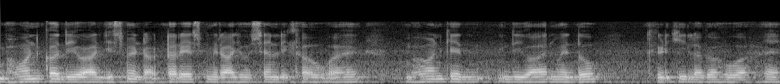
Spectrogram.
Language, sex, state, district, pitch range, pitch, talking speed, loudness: Hindi, male, Bihar, Jahanabad, 110-120 Hz, 115 Hz, 145 wpm, -16 LUFS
